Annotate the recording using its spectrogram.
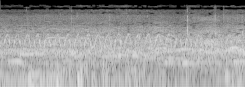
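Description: A rapidly pulsing electronic siren, with a crowd of football fans shouting beneath it.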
